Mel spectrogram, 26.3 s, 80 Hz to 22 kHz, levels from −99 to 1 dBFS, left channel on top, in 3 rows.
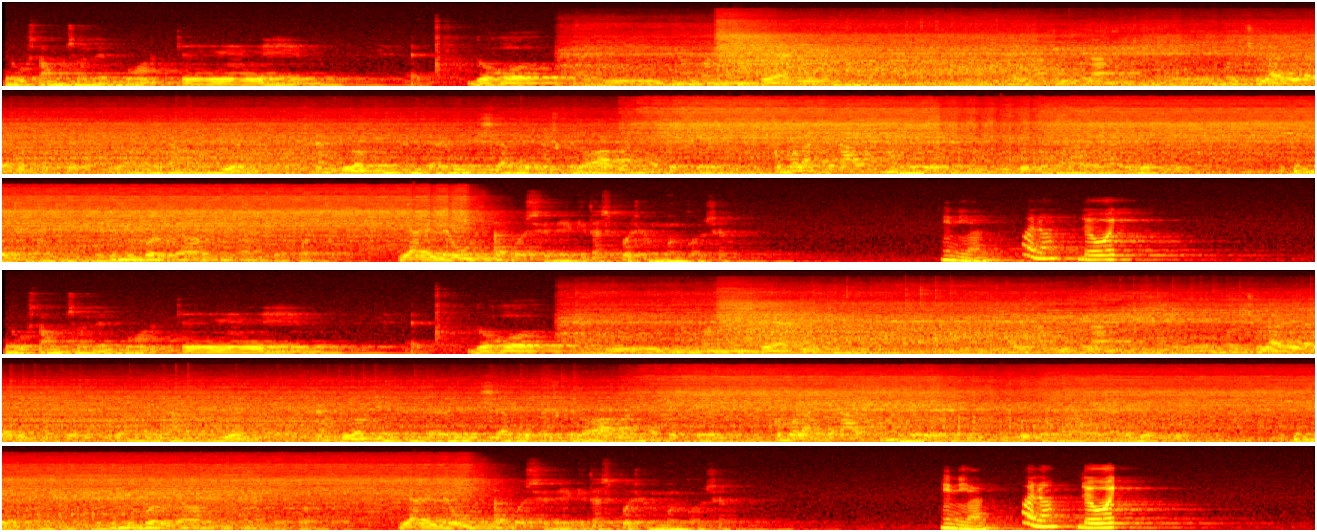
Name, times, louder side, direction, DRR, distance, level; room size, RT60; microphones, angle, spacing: voice 1, 0.0-2.2 2.7-2.8 3.1-5.8 6.7-22.4, equal, 10° left, 2 dB, 1.6 m, -29 dB
sound 1, 3.7-19.2, right 1 dB, 20° right, 2.4 m, -32 dB
sound 2, 4.7-20.6, left 3 dB, 30° left, 1.9 m, -31 dB
voice 2, 23.8-24.9, right 6 dB, 75° right, 17 dB, 0.5 m, -22 dB
17.5 x 6.4 x 9.8 m, 1.5 s
head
